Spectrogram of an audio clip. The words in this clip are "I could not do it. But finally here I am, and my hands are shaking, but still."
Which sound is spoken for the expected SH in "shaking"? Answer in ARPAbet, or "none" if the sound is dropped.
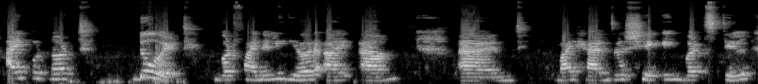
SH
